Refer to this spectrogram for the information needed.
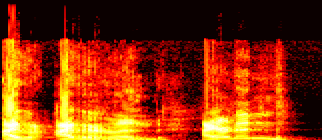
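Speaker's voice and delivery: very high attempted Irish accent, slipping into Scottish. Reading good news about Ireland, trying out an attempted Irish accent.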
